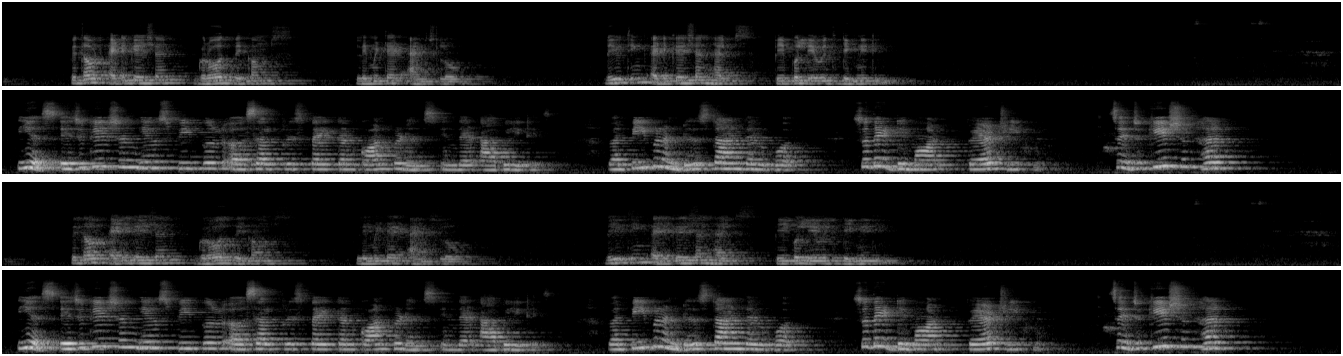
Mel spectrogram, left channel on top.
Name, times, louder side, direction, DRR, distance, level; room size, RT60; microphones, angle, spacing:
voice 1, 0.7-2.9 3.5-4.6 6.0-8.8, left 1 dB, 60° left, 4 dB, 1.3 m, -35 dB
voice 2, 13.5-18.8 19.5-21.3 21.9-23.8 24.4-25.6, right 1 dB, 5° right, 4 dB, 0.6 m, -26 dB
8.7 x 4.5 x 6.3 m, 0.88 s
head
